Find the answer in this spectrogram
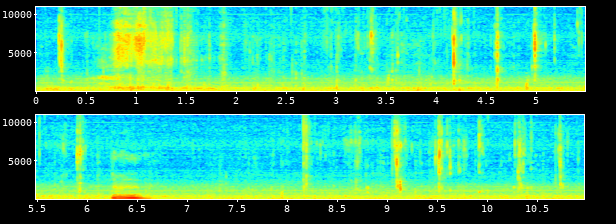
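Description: Crispy roast pig skin and meat being torn by hand and chewed, heard as scattered crunches and sharp clicks, with a short hummed voice sound about six seconds in.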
